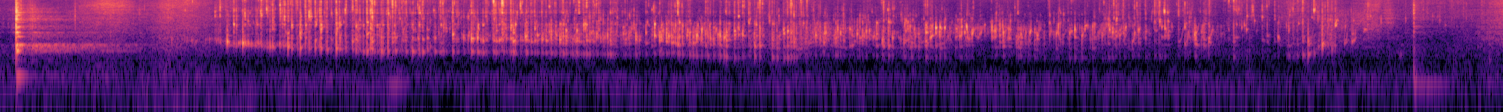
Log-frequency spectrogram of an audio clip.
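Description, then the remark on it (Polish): Tea poured from a thermos, filled that morning, in a chilly church, in one steady stream for about six seconds, a soft hissing splash whose tone shifts as the cup fills, with a small click at the start and end. “Ma pan jeszcze trochę tej herbaty? Pełny termos zrobiłem rano.”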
